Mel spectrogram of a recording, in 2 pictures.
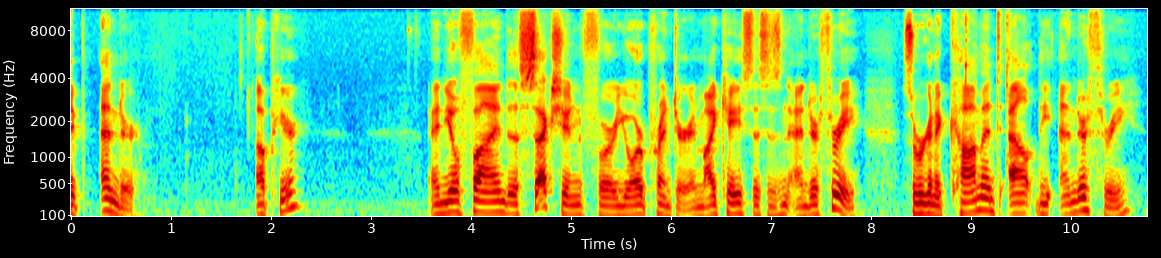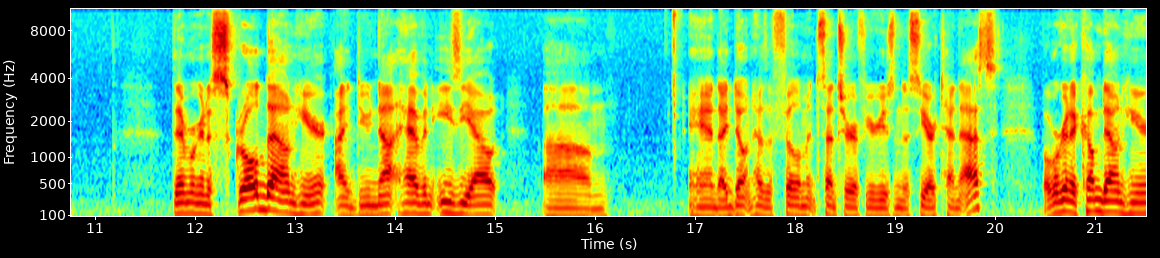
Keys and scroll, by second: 9.4 BackSpace.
